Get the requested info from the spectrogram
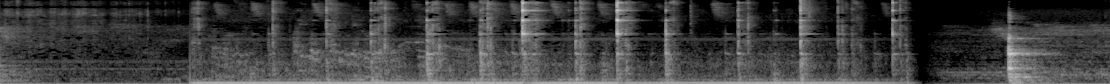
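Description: Two forks tossing a salad in a glass bowl, their tines clinking against the glass many times in an uneven run from about a second and a half in until near the end. A single knock follows near the end.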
